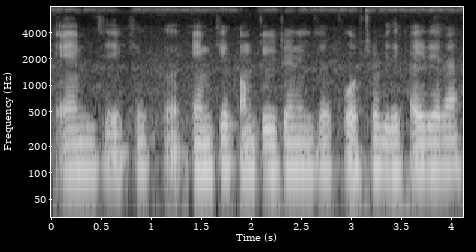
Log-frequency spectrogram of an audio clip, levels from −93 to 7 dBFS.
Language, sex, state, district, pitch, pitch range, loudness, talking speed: Hindi, male, Bihar, West Champaran, 110 Hz, 110-115 Hz, -19 LUFS, 100 wpm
